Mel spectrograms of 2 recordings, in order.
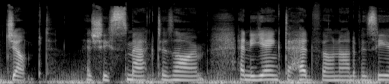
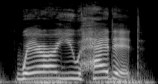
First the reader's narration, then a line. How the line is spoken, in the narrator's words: repeated loudly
